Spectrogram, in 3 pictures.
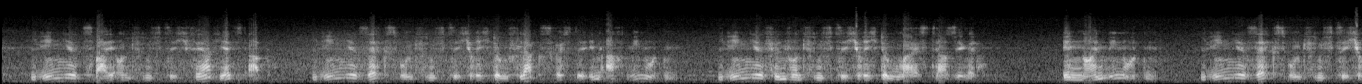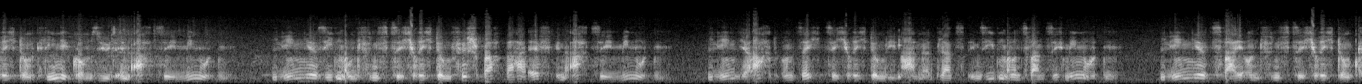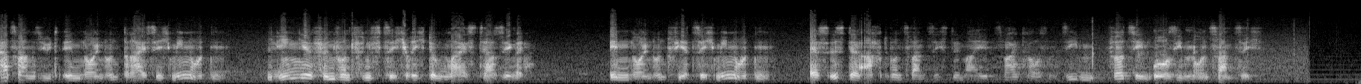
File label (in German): Durchsage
